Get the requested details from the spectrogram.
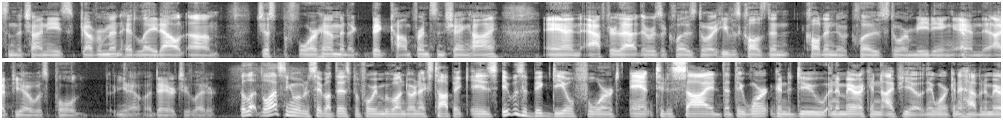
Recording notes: LIVE from FreightTech Venture.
